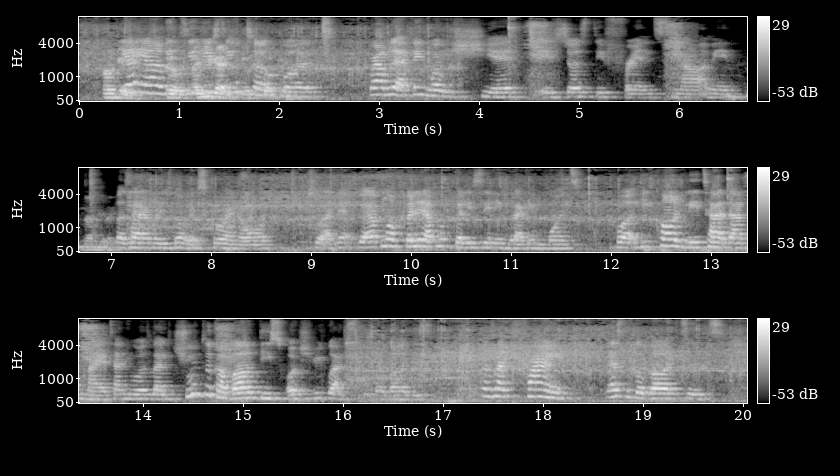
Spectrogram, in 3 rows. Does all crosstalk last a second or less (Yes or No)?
No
